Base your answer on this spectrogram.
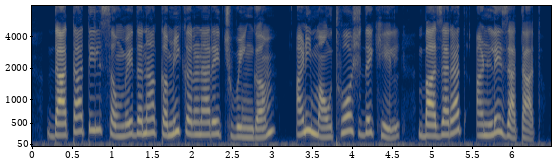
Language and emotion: Marathi, neutral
